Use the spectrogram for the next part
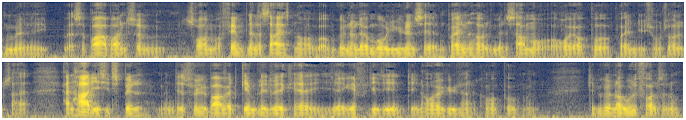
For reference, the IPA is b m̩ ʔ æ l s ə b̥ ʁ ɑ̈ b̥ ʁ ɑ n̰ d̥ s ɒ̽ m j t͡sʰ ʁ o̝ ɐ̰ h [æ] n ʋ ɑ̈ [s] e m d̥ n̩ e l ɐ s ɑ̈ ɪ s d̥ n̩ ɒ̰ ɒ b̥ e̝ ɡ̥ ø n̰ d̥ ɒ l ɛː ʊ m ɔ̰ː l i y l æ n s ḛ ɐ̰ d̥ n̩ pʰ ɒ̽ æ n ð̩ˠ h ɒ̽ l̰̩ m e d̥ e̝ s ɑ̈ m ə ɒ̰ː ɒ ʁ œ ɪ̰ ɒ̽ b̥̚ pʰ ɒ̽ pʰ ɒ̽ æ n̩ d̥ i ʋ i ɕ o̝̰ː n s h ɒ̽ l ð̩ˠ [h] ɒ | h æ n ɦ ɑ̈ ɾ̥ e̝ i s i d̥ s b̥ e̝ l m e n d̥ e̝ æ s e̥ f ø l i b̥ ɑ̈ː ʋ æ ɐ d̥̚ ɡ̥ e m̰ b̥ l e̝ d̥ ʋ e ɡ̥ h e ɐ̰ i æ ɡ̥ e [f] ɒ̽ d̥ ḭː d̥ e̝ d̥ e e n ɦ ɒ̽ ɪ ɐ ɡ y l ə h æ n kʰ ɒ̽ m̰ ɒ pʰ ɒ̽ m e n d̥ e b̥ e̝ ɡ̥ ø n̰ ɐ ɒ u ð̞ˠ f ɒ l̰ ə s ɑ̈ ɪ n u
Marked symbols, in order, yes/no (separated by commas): yes, no, no, yes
